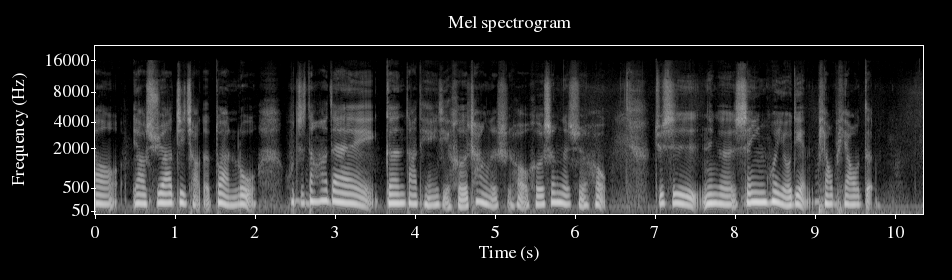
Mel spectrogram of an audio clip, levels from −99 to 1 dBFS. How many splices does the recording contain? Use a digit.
0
